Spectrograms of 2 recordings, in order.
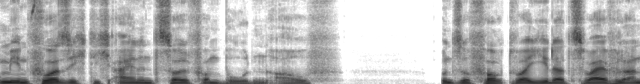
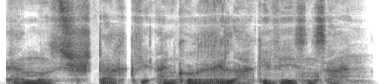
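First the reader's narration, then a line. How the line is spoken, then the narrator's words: Murmured. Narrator (German): murmelte er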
